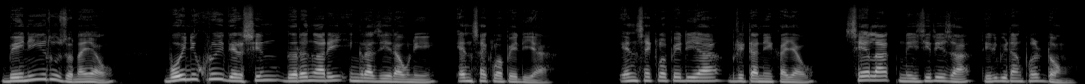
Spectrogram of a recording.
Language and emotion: Bodo, neutral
